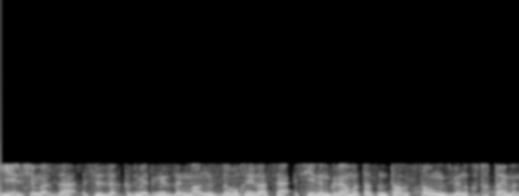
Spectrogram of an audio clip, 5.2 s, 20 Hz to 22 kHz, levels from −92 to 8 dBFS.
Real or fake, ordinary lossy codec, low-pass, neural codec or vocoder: real; none; 3.6 kHz; none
